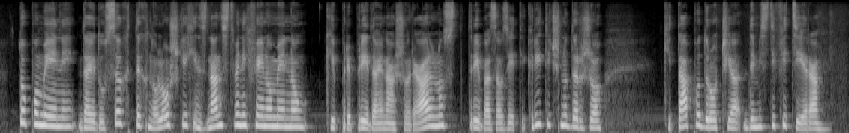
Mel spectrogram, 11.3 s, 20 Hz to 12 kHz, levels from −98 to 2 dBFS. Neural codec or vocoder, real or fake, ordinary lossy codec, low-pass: none; real; none; 10.8 kHz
